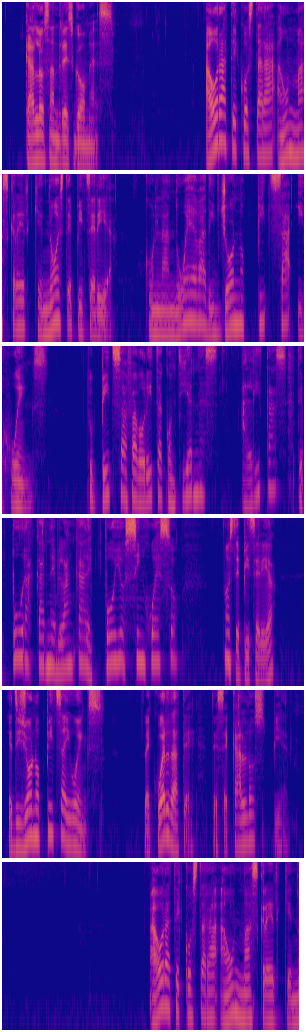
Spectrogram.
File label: Spanish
